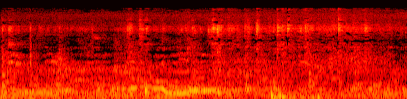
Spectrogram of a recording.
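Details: A fancy pigeon at a pigeon hobbyist's loft in Purwokerto gives a soft, low coo that wavers and falls, lasting under a second, over room noise and a man talking nearby.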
